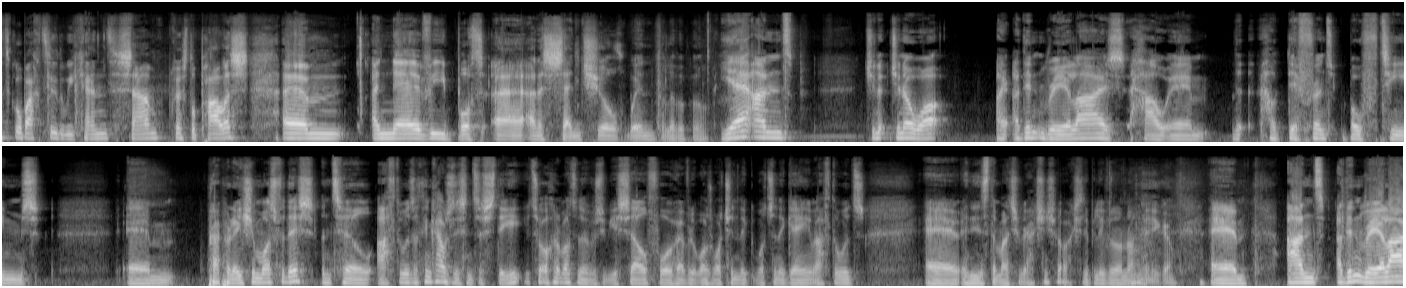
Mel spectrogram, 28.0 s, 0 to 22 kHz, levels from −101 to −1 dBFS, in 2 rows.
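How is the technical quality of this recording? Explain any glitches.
Nothing goes wrong technically anywhere in this recording.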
